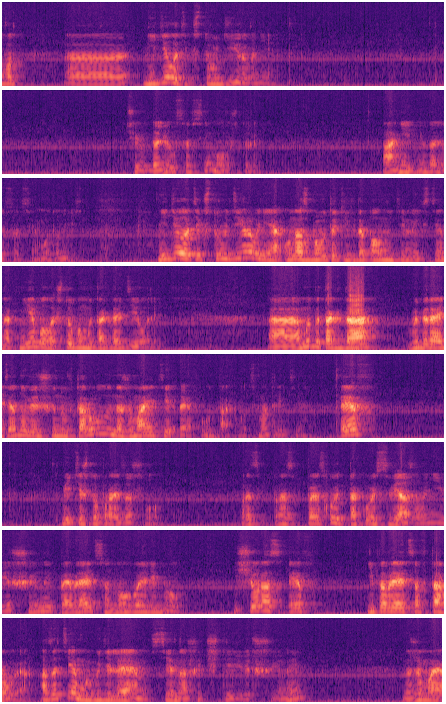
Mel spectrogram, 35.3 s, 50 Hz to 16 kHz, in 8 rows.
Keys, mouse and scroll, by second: 1.1-2.9 drag, 1.9-3.1 middle drag, 3.7 scroll up 1, 4.0-4.4 scroll down 1, 4.6-6.3 middle drag, 8.4 middle click, 11.0-13.4 middle drag, 14.7 scroll up 1, 14.8-17.4 middle drag, 19.2-21.8 right drag, 21.2 f, 22.3 middle click, 22.7-24.5 middle drag, 27.5-30.1 right drag, 29.2 f, 30.4-31.4 middle drag, 32.3 right click, 33.0-34.6 middle drag, 33.0 right click, 34.1-35.3 right drag.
